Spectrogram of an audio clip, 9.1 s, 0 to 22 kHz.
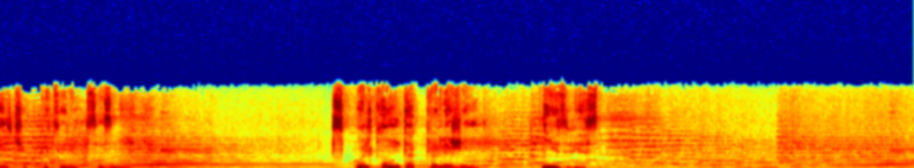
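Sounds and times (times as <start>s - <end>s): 
speech: 0.1s - 1.9s, 3.3s - 6.3s
distant church bells ringing: 0.5s - 3.1s, 7.8s - 9.1s.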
